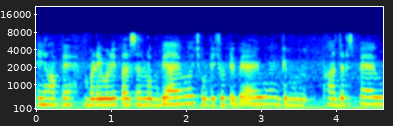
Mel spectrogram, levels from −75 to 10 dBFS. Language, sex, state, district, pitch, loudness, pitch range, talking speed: Hindi, female, Uttar Pradesh, Deoria, 240 Hz, -14 LUFS, 235-255 Hz, 235 wpm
